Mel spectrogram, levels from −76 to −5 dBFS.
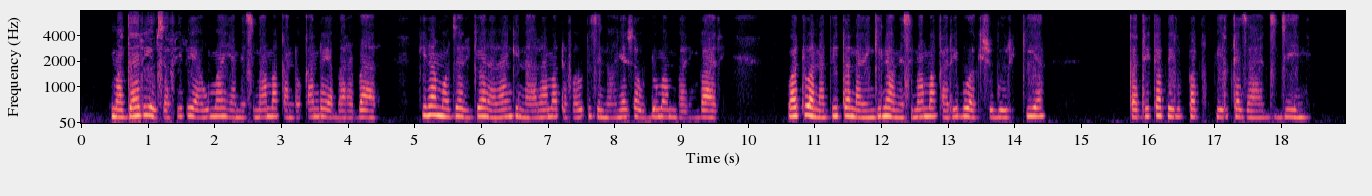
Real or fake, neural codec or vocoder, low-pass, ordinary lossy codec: real; none; 7.2 kHz; Opus, 16 kbps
